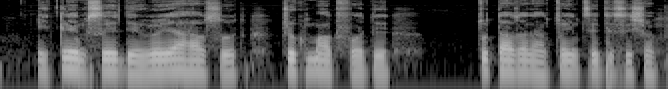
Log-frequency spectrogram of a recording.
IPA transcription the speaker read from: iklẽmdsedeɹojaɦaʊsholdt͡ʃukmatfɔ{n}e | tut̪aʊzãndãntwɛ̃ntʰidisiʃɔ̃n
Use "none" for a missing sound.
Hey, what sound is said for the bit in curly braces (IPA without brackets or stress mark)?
d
